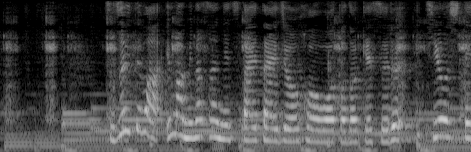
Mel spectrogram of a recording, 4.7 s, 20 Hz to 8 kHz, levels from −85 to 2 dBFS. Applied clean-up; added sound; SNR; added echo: none; Tools; 19 dB; reverberation time 1.2 s.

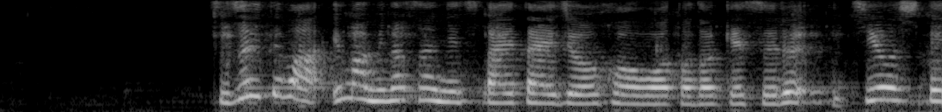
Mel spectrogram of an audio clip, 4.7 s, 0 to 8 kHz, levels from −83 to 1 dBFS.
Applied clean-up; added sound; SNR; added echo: neural separator model SepFormer DNS4.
